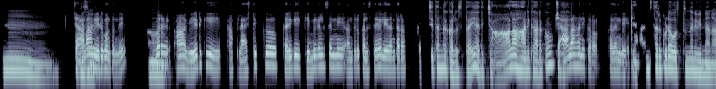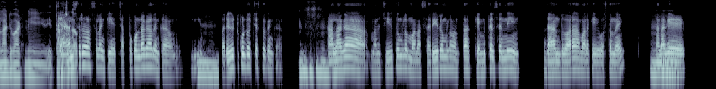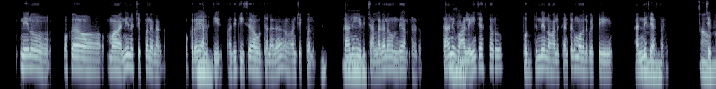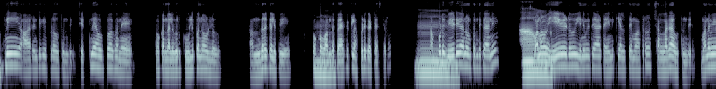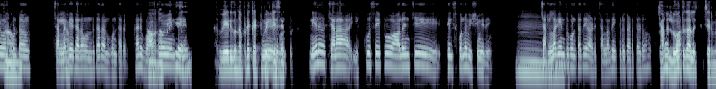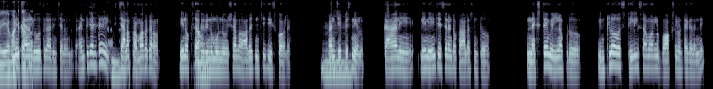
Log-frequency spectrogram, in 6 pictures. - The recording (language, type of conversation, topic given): Telugu, podcast, మీ ఇంట్లో ప్లాస్టిక్ వినియోగాన్ని తగ్గించడానికి మీరు ఎలాంటి మార్పులు చేస్తారు?
- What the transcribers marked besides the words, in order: drawn out: "హ్మ్"; tapping; in English: "కెమికల్స్"; other background noise; in English: "క్యాన్సర్"; giggle; in English: "కెమికల్స్"; in English: "నెక్స్ట్ టైమ్"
